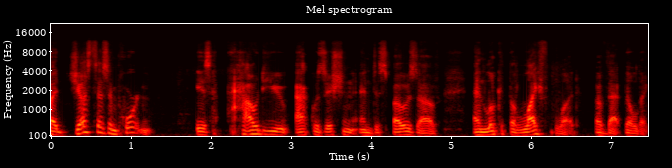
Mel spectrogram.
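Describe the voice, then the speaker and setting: At a moderate pace, a man with a fairly low pitch speaks in a plain, everyday voice, the sound dry and close with no echo. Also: lively intonation. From North India, moved to US as child. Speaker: physician and real estate investor. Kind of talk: interview.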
